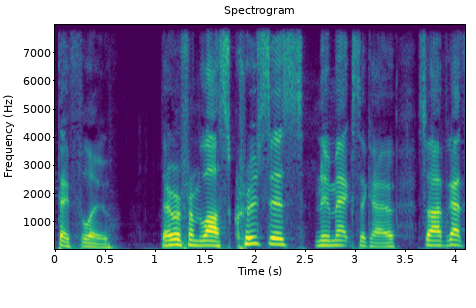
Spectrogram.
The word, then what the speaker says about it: Las Cruces: outs i think they flew they were from las cruces new mexico so i've got some new mexican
